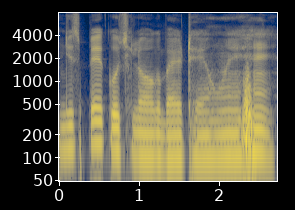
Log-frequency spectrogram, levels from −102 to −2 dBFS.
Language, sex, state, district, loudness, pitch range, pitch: Hindi, male, Jharkhand, Ranchi, -20 LUFS, 100-125 Hz, 105 Hz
